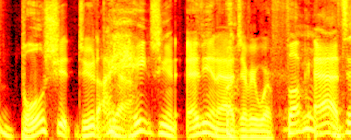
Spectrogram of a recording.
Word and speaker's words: Evian: It's pronounced Evian. – Evian. – It's a French town.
